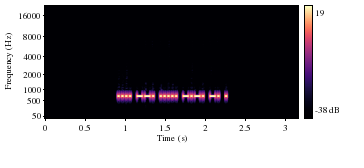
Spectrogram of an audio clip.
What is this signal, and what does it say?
Morse code, heard as a keyed tone, about 53 wpm, 700 Hz. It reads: HG5CNE
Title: DXCC-100 Call Signs - 6 Characters - Repeated 2x - 50wpm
